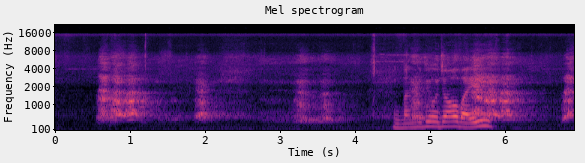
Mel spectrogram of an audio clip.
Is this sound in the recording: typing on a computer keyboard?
no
